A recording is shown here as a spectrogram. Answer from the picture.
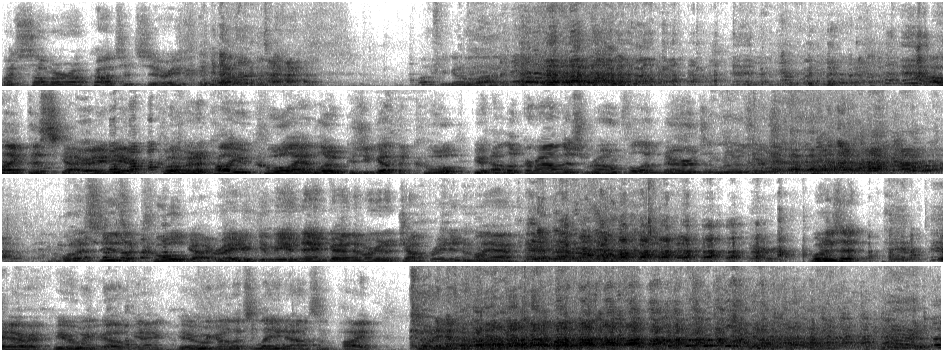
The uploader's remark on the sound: goes live on stage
